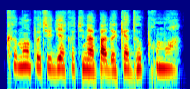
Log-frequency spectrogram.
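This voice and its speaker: Guy doing a high soft young noblewoman voice, gentle, a bit husky, storybook reading. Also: fairly even intonation, fast talker, dry recording. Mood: tender. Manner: soft, pleading. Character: young noblewoman heir, pregnant, tender and tearful.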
